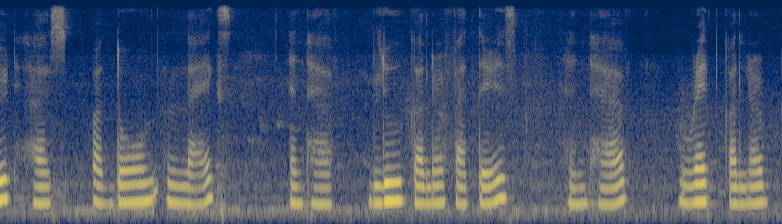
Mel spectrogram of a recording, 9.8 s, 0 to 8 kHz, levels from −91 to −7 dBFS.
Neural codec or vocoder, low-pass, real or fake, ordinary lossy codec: none; 7.2 kHz; real; none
